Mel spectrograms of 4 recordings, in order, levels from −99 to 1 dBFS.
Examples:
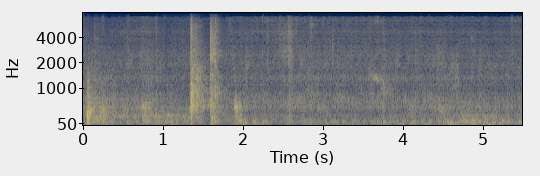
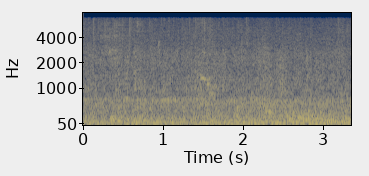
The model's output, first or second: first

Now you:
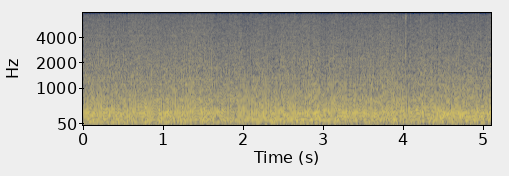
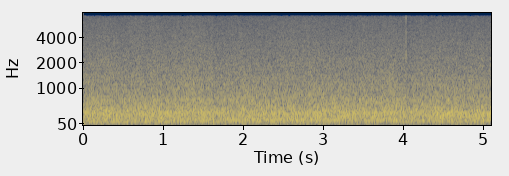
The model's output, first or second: first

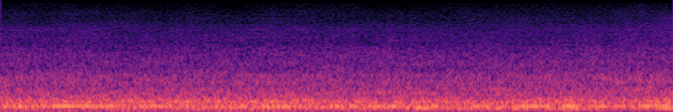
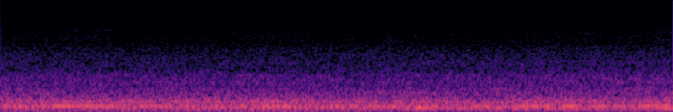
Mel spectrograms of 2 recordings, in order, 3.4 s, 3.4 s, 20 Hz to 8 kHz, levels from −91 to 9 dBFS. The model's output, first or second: first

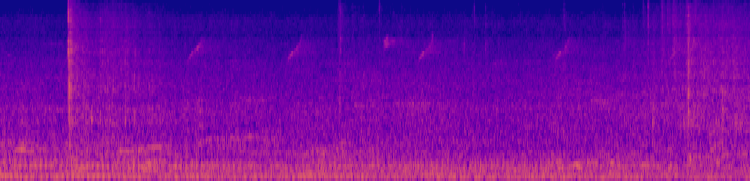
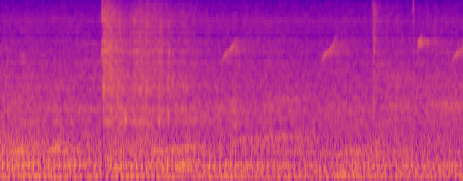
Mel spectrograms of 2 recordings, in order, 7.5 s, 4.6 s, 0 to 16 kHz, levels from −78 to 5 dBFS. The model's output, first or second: second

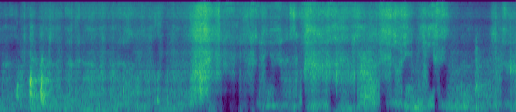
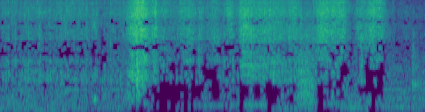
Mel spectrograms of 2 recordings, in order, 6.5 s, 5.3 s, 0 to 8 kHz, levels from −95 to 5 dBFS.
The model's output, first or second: first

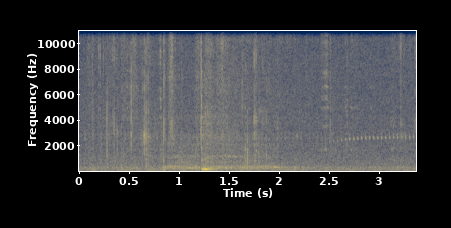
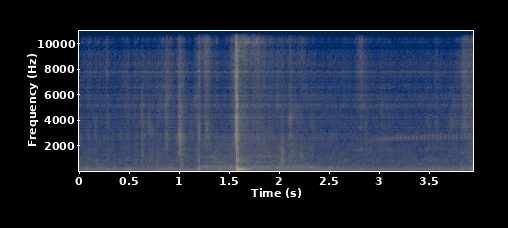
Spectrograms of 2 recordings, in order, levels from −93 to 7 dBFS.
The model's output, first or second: second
